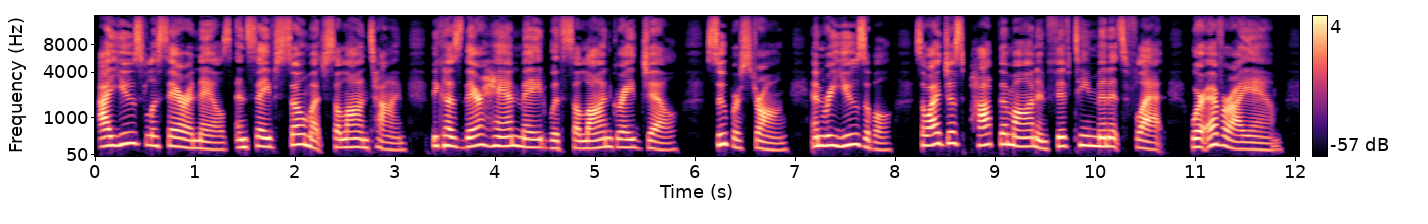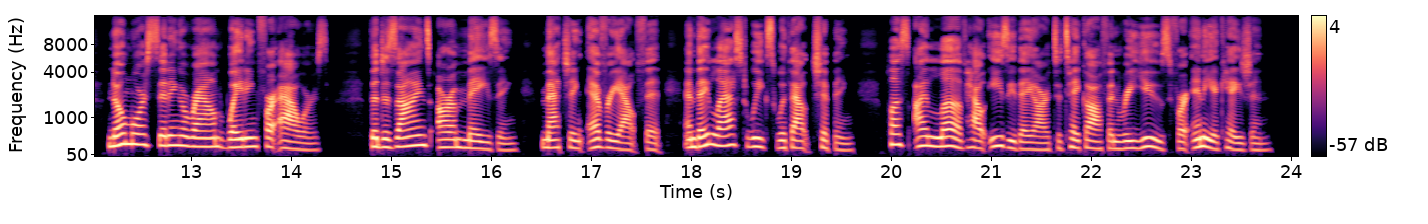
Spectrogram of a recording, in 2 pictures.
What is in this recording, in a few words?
voiceover; Le Sarah's Reusable Gel Nails Benefits; Discover how Le Sarah nails save you salon time with their strong, reusable 100% salon gel; Kaylin AI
